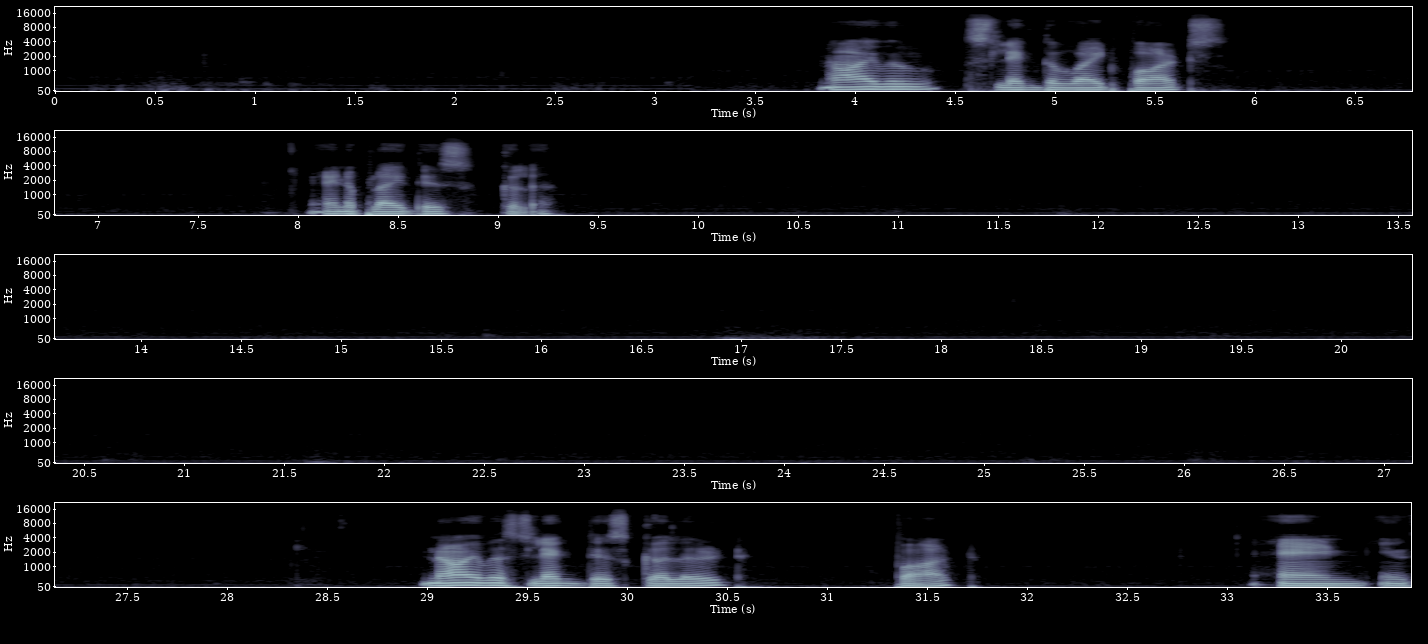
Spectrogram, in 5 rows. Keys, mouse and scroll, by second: 0.0 Left, 0.3 Left, 0.4 Left, 1.9 click, 4.9 click, 5.5 shift+click, 6.0 shift+click, 8.8 shift+click, 9.6 shift+click, 10.3 shift+click, 10.5 shift+click, 10.9 shift+click, 12.4 shift+click, 13.7 shift+click, 14.6 shift+click, 16.2 shift+click, 17.8 shift+click, 18.8 click, 20.1 click, 20.6 z, 21.6 click, 22.5 ctrl+z, 23.2 click, 24.1 click, 25.3 z, 26.1 z, 26.9 click, 27.4 click, 32.3 click.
